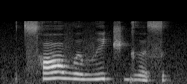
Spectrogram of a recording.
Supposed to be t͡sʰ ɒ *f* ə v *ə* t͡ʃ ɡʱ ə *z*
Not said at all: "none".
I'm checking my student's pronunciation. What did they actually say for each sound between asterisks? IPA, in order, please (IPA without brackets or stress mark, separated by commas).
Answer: v, ɪ, s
